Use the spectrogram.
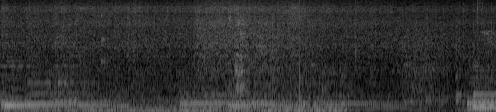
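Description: Vegetables being fried in a pan for a healthy dalia tiffin: a continuous close sizzle and hiss throughout, with a faint steady hum beneath and a slight stir toward the end.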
